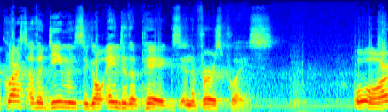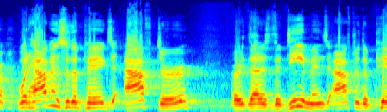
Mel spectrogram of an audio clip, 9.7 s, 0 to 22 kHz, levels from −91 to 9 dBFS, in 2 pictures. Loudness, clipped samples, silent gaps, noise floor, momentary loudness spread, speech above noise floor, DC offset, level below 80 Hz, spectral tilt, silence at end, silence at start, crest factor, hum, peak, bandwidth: -11 LUFS; 0.2%; none; -41 dBFS; 7 LU; 30 dB; under 0.1%; -54 dBFS; -5.5 dB/octave; 0 s; 0 s; 12 dB; none; 0 dBFS; 13 kHz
